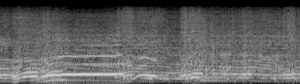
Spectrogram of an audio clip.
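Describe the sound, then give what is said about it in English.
A motorcycle engine revs as its raised rear tire spins. The pitch climbs sharply and holds, then a few shorter revs rise and fall after it. “He revs it as he raises the back tire over Clyde's head.”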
